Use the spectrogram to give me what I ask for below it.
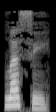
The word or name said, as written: lessie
